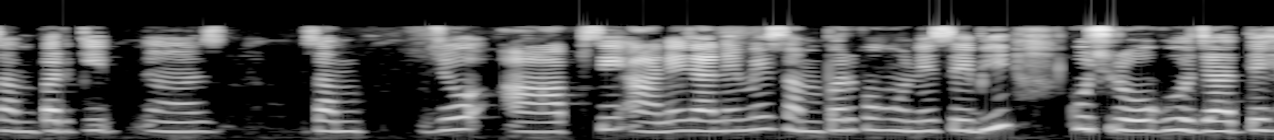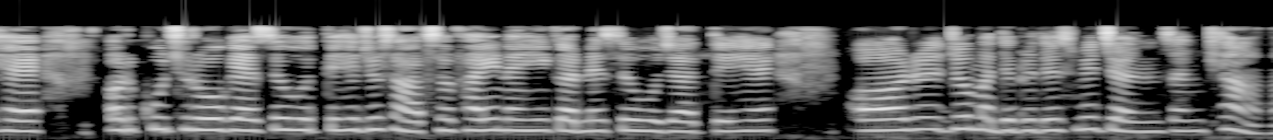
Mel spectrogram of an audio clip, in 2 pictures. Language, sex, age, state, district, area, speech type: Hindi, female, 18-30, Madhya Pradesh, Ujjain, urban, spontaneous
